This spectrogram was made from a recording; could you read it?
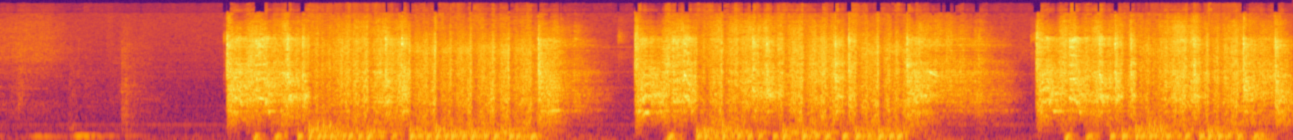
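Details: Aprilia Mille R V-twin, fuel pump on: catches and revs hard in short bursts, then dies each time; owner suspects fuel pump not holding pressure but is unsure, engine stalls after revving.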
